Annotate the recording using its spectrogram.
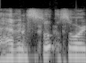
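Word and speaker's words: Heavensward: like Saturday I believe Saturday morning um so Heaven sword is the expansion coming out so hold on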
